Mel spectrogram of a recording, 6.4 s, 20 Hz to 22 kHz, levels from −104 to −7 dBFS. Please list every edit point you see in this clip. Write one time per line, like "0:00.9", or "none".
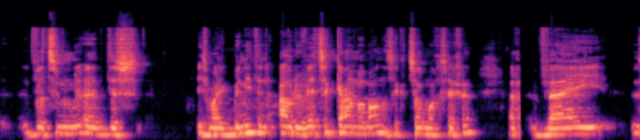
0:05.2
